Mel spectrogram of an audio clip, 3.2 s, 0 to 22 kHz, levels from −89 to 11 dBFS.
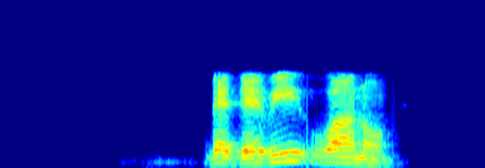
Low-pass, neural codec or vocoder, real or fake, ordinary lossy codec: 3.6 kHz; codec, 24 kHz, 0.9 kbps, WavTokenizer, medium speech release version 1; fake; Opus, 32 kbps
